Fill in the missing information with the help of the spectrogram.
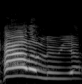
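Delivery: loud, high hallelujah; exultant praise shout. Real, not acted. Preacher exults in congregation.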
